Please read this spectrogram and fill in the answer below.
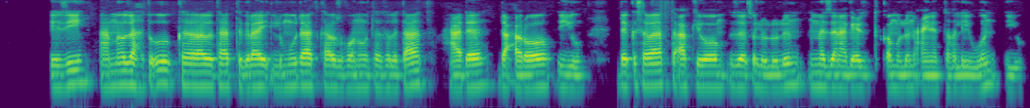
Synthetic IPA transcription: ʔɨziʔaβmɐβzaħt̪ʰuʔukʰɐβaβit̪ʰat̪ʰːɨɡɾajlɨmud̪at̪kʰaβzɨxo̞nut̪ʰɐxlɨt̪ʰat̪ | ħa̰d̪ɐd̪a̰ʕɾo̞ɨjːu | d̪ɐkʼːisɐβat̪ʰːɐʔakʰːiβo̞mzɐt͡sʼɨlululunmɐzɐnaɡʕzɨt̪ʼɨ̥kʼːɐmulunʕa̰jnɐt̪ʰːɐxliwʊnɨjːu

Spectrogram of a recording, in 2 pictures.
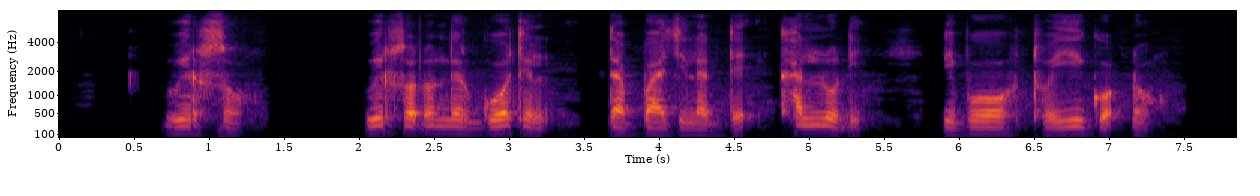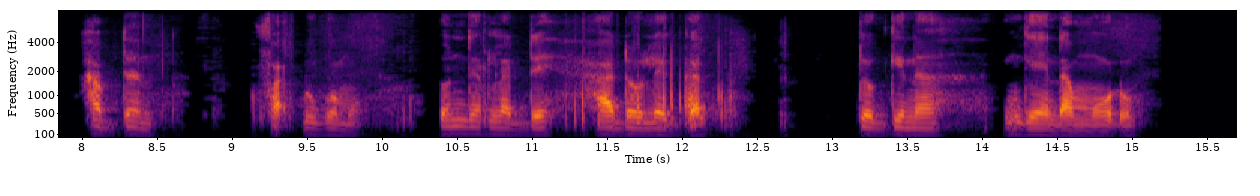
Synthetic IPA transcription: wiɾsɔ | wiɾsɔɗɔndɛɾɡɔtɛl | d̥abːaːd͡ʒiladːɛ̰kʰalːuɗḭ | ɗibɔtʰɔjiɡɔ̰ɗːɔ | hab̚dan | fa̰ɗːuɡɔmɔɗɔnːdɛɾladːɛhaːdɔwlɛɡːa̰l | d̥oɡːinaŋɡɛːndamːoːɗṵm

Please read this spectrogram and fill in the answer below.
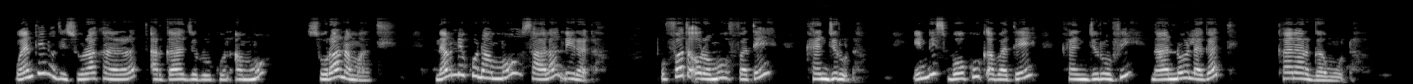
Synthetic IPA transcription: wɐnt̪iːnʊt̪̬isʊɾaːkɐnɐrːɐt̪ːɪɐɾɡaːd͡ʒɪrːʊkʊnɐmːo̞ː | sʊɾaːnɐmaːt̪ɪ̥ | nɐmnɪkʊnɐmːo̞ːsaːlaːnᶑiːɾɐᶑɐ̥ | ʊfːɐt̪ɐɔɾɔmoːʊfːɐt̪e̞ː | kʰɐnd͡ʒɪɾʊᶑɐ̥ | ʔɪnːɪsbo̞ːkuːkʼɐbɐt̪e̞ː | kʰɐnd͡ʒɪɾuːfɪ | naːnːo̞ːlɐɡɐt̪ːɪ̥ | kɐnɐɾɡɐmuːᶑɐ̥

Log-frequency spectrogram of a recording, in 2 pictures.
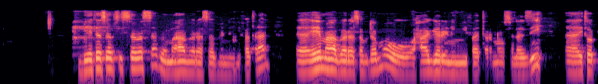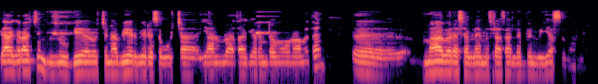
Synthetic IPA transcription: be̞t̪ʰəsəβsisəβəsːəβmahβəɾəsəβɨnɛmːifət̪ʼɾal | ɪhe̞mahβəɾəsəβd̪əɡmo̞haɡəɾɨnjɛmːifət̪ʼɨɾnəwsɨləzːih | it̪ʰjo̞pʼjaaɡəɾat͡ʃːɪnbɨzubɨheɾo̞t͡ʃːɨnːabɨhe̞ɾbehet̪ʰəsəβo̞t͡ʃːajalːuat̪aɡəɾɨnd̪əməho̞namət̪ʼən | mahβəɾəsəβlajməsɾat̪ʰalːəbːɨnbɨjːɛasːɨβalːɨ

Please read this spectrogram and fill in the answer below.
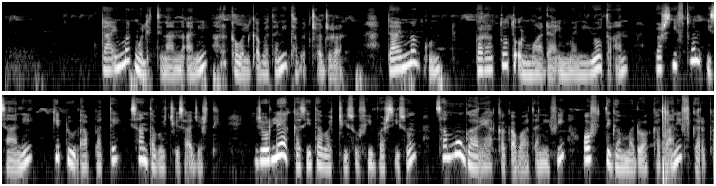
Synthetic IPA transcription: d̪̥aːʔɪmːɐnwɐlɪt̪ːɪna̰ːnːɐ̰ʔɐniːhɐɾkɐwɐ̰lkʼɐbɐt̪ɐniːt̪ʰɐbɐt͡ʃːa̰ːd͡ʒɪɾɐ̰nd̪̥aːʔɪmːɐŋkʊnb̥ɐɾɐt̪ːoːt̪ɐɔlma̰ːd̪a̰ːʔɪ̰mːɐniːjo̞ːt̪ɐʔɐn | b̥ɐɾsiːft̪uːnɪsa̰ːniːɡ̥ɪd̪ːuːᶑaːbːɐt̪ːɛɪsaːnt̪ɐbɐt͡ʃːiːsa̰ːd͡ʒɪɾt̪ɪ̥ʔɪd͡ʒo̞ːlːeːɐkːɐsiːt̪ɐbɐt͡ʃːiːsʊfɪbɐɾsḭːsʊːn | sɐmːoːɡaːɾeːɐkːɐkʼɐba̰ːt̪ʰɐniːfɪʔɔfɪ̥t̪ːɪɡɐmːɐ̰d̪ʊ̰ɐ̰kːɐt̪ʰɐʔɐniːfɡɐ̰ɾɡɐ

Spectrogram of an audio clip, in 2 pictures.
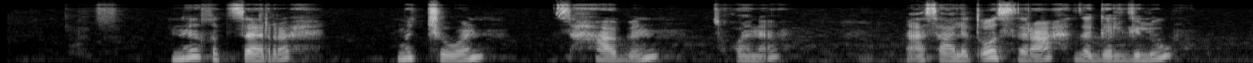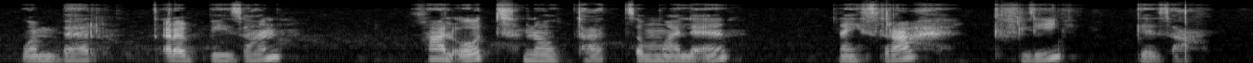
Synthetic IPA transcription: nɨxɨt̪ʰsɐrːɨħ | mɨt͡ʃːɨwʊn | sħaβɨn | z̥ɨxo̞nɐ | nɨʔasalɐt̪ʼo̞sɨɾaħzɐɡɐlɡɨlu | wɔmbɐɾ | t̪ʼɐɾɐbezan | kʰalʔo̞t̪nawt̪ʰːat̪̚z̥ɐmalɐʔɐ | najsɨɾaħ | kʰɨ̥fli | ɡ̥ɐza

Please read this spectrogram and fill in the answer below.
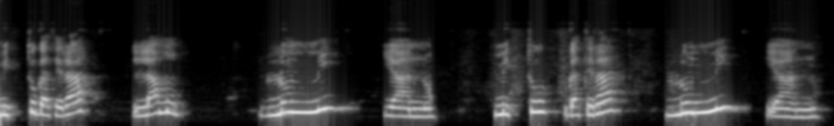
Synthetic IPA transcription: mɪt̪ːʊɡɐt̪ɪɾaː | lɐmʊ | lʊmːɪ | jaːnːɔ | mɪt̪ːʊɡɐt̪ɪɾaː | lʊmːɪ | jaːnːɔ

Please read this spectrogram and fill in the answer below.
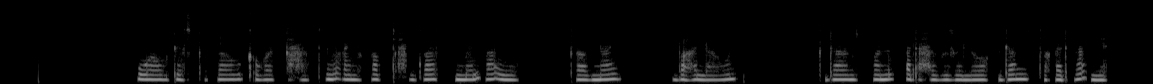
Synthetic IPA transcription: wawd̪ɐskʰɨβɾawɨkʼɨwat̪sɐħaft̪ʰɨnʕajnɨxaβt̪ʰɨ̥ħaɡwasbɨmɐlʔaɨjːɛ | kʰaβnaj | bahlawʊn | kʼɨd̪amzɨxo̞nɐt͡sʼad̪aħβɨzɐlːɐwoxʼɨd̪amzɨt̪ʰɐxɐd̪naʔɨjːɛ

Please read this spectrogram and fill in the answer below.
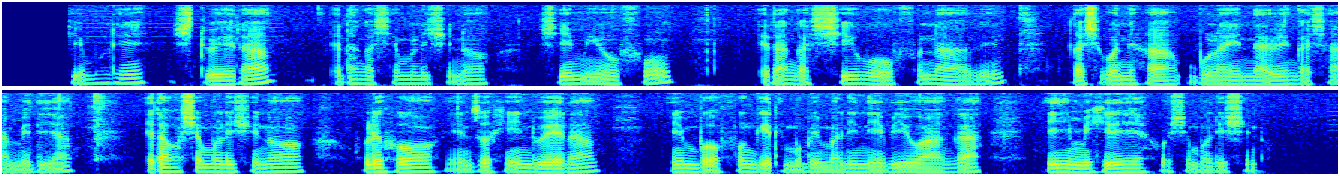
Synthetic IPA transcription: ʃḭmuliʃi̥twe̞ɾae̞ɾaŋɡaʃimuliʃino̞ʃimjufu | e̞̰ɾaŋɡaʃiβo̞funaβiŋɡaʃiβo̞ne̞xaβulainaβiŋɡaʃa̰miɾija̰ | e̞ɾaxoʃimuliʃino̞xulixo̞ḭːnzoxiːndwe̞ːɾa | imbo̞̰fuŋɡiɾemuβwiːmalinḛβiwaːŋɡaihimixiɾe̞oʃimulḭʃino̞

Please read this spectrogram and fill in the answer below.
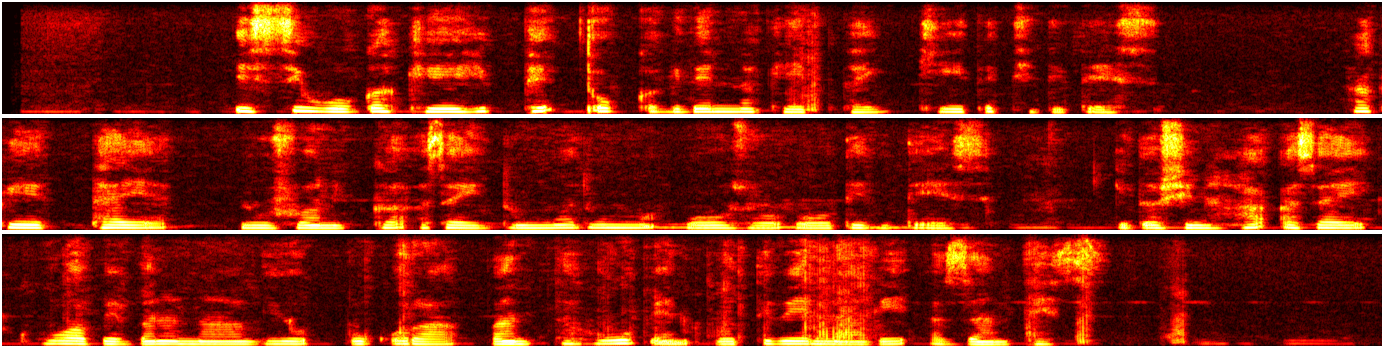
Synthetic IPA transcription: ʔɪsːɪwɔɡːɐkʰe̞ːɦɪpːɛt̪ʼɔkʼːɐɡɪd̪ɛnːɐkʰe̞ːt̪ʰːɐjkʰe̞ːt̪ʼɛt̪ʰːɪd̪ɪd̪̥ɛʔe̞ːs | hɐke̞ːt̪ʰːɐjɐ | juːʃʊwɐnkːɐʔɐsɐjd̪ʊmːɐd̪ʊmːɐo̞ːs̬ʊwɐʔo̞ːt̪ːɪd̪ɪd̪ɛʔe̞ːs | ɡɪd̪ɔʃɪnhɐʔɐsɐjkʼʊwaːpːɛbɐnɐnaːɡɪjɔbʊkʼʊɾaːb̥ɐnt̪ːɐhuːpʼɪɐ̰nɔːt̪ːɪbe̞ːnːaːɡe̞ːɐzːɐnt̪ːeːs

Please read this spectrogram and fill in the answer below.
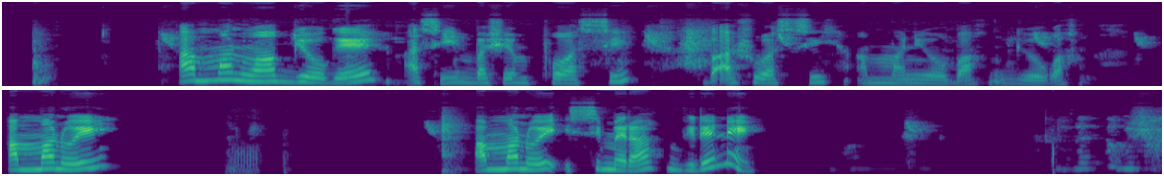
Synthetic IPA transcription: ʔɐmːɐnʊwaːɡɪjo̞ːɡe̞ːʔɐsiːbɐʃɛmpʰːɔwaːsːɪbɐ̰ʔɐʃʊwaːsːɪɐmːɐnɪjoːbaːɡɪjo̞ːɡa | mːɐnɔj | ʔɐmːɐnɔjʔɪsːɪmɛɾɐɡɪd̪ɛnːeː

